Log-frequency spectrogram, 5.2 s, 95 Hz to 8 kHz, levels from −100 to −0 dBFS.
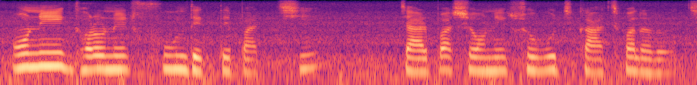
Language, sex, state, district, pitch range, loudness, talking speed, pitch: Bengali, female, West Bengal, Alipurduar, 195-220 Hz, -17 LUFS, 115 wpm, 210 Hz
